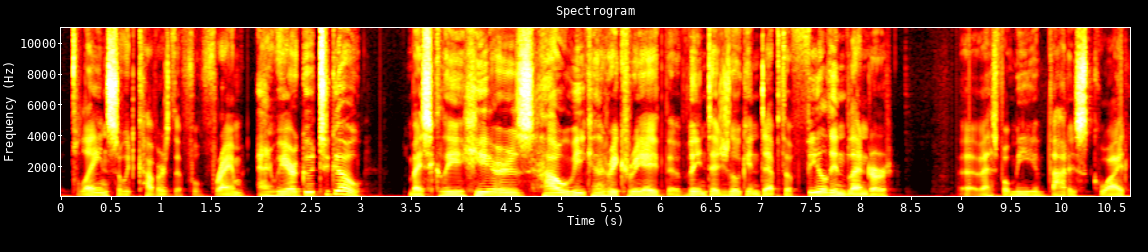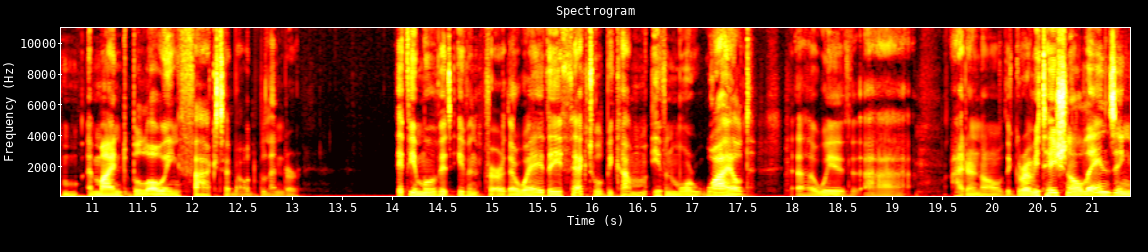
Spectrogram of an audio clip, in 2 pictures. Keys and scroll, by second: 7.1-8.2 typing, 20.0 s.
